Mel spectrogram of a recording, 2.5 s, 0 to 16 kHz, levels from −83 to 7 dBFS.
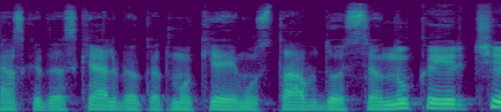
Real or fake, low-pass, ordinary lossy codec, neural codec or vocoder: fake; 14.4 kHz; MP3, 96 kbps; vocoder, 48 kHz, 128 mel bands, Vocos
